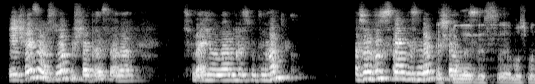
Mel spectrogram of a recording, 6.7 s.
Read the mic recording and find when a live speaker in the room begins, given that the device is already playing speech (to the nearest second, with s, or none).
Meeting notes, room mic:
5 s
